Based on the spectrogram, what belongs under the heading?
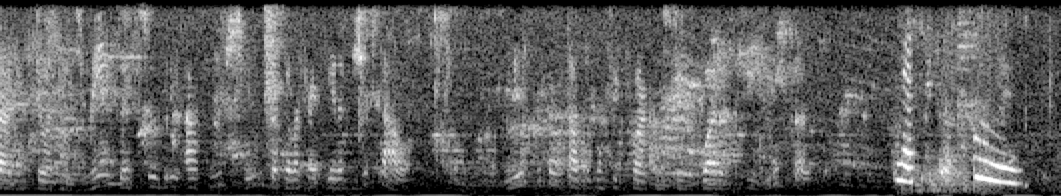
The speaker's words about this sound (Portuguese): Você tá com seu neném? Isso. Tô ouvindo, que bonitinho. É ela, né, que eu vi aqui na foto. Isso, ela.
